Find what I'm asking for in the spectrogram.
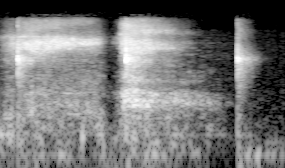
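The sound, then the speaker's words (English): A person breathes deeply during a guided breathing exercise: two long, airy, hissing breaths followed by a short sharp sniff, with no talk. “So I'm going to ask you to breathe.”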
